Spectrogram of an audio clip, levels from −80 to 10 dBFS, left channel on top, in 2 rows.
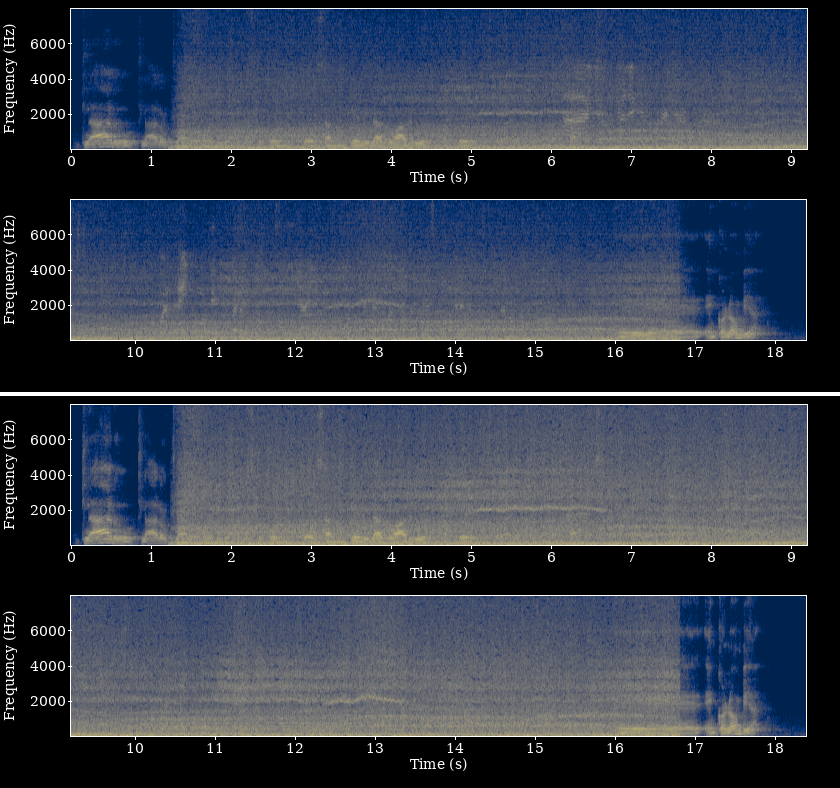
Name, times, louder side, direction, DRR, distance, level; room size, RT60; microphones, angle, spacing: voice 1, 0.1-6.4 16.0-17.8, right 3 dB, 80° right, 0.9 m, -23 dB
sound 1, 1.2-16.8, right 4 dB, 45° right, 0.4 m, -21 dB
voice 2, 6.1-9.6 10.3-14.9, left 2 dB, 85° left, 2.2 m, -36 dB
14.5 x 8.5 x 5.5 m
head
